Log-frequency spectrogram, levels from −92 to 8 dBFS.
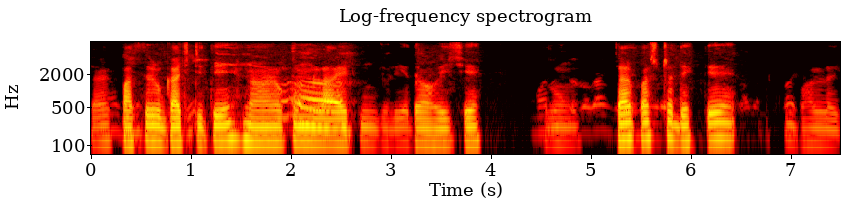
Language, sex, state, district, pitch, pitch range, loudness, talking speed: Bengali, male, West Bengal, Purulia, 115 Hz, 110-125 Hz, -27 LUFS, 120 wpm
